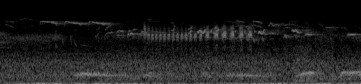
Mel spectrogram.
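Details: Eurasian blue tit with a buzzy, rattling scold in the middle of the recording, high thin notes above it, and soft low hooting notes from another bird at the start and end.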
